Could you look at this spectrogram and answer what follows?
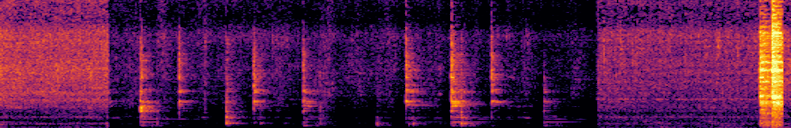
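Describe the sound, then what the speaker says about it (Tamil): Chopped tomatoes with mint, coriander and curry leaves sautéing in a pan for coconut milk rice, a series of close, distinct stirring scrapes over a soft sizzle, with quieter bubbling before and after. "தக்காளி நல்லா சாஃப்டாக வதங்கி வரட்டும்"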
